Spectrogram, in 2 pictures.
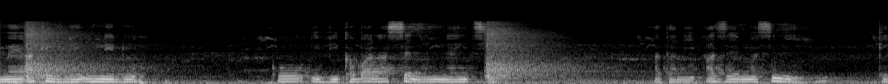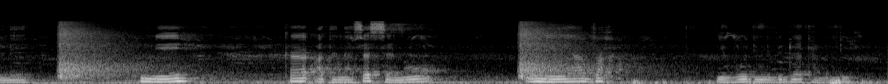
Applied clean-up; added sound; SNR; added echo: none; Clapping; 13 dB; reverberation time 1.1 s.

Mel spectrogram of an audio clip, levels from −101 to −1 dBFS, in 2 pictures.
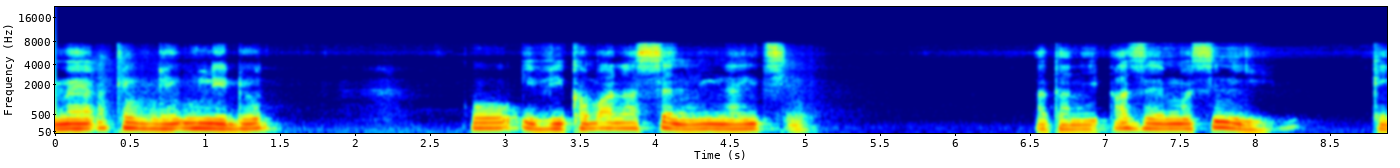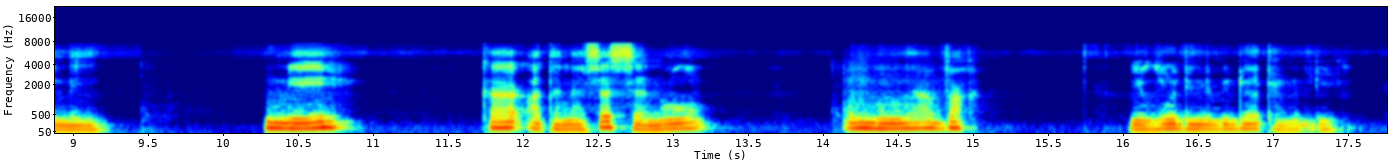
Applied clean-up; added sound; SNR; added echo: neural mask model DeepFilterNet 3.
